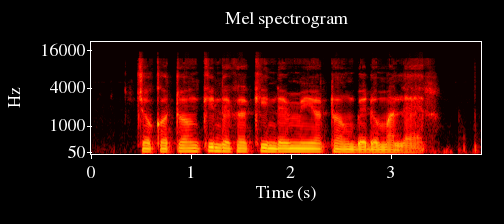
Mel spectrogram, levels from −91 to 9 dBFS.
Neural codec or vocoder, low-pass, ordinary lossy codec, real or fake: none; 14.4 kHz; Opus, 16 kbps; real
